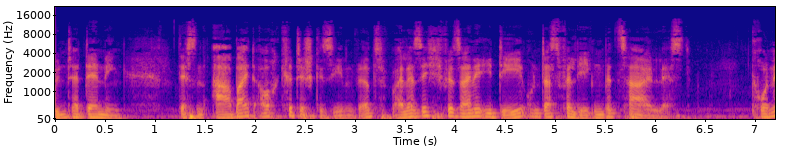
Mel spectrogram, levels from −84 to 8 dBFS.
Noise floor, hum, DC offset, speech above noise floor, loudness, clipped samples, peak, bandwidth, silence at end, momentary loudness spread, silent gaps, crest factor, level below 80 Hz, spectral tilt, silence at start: -40 dBFS; none; under 0.1%; 22 dB; -19 LUFS; under 0.1%; 0 dBFS; 13.5 kHz; 0 s; 10 LU; none; 18 dB; -34 dBFS; -5.5 dB/octave; 0 s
